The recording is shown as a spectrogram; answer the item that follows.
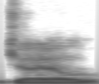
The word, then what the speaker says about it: gaol: I and I always thought when uh when jail was because I knew that thing the jail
